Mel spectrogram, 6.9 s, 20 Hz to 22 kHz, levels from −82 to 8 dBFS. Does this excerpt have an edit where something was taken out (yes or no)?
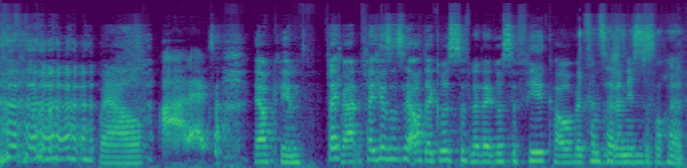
yes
